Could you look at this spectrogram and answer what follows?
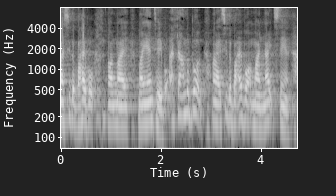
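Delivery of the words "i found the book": high-pitched, delighted exclamation; excited discovery. Acted. Preacher imagines spotting the Bible on his end table, excited. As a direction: announce the find with a thrill. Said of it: "give me that kind of excitement".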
